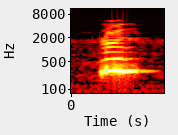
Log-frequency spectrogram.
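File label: "抡", Mandarin Chinese; hsk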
